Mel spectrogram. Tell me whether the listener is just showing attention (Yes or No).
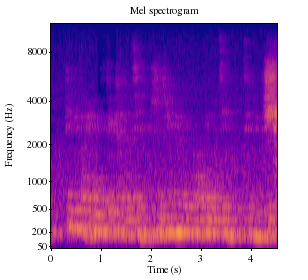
No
